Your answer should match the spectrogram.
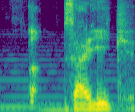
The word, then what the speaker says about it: Zaik: Zaik. She looks over at Bodhi. Zaik is his name.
